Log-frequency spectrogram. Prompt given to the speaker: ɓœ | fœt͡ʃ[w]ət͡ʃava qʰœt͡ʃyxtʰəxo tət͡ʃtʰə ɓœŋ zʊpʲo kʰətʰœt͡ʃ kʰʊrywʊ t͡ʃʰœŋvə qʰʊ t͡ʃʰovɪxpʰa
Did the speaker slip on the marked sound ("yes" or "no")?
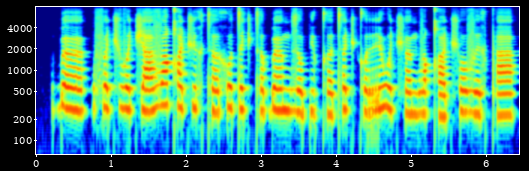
yes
